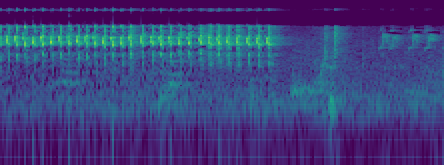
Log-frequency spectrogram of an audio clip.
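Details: A Cililin's dense 'tembakan rapat' trill of quick, high, evenly repeated notes runs for nearly three seconds, then gives way to scattered softer chirps and short calls, from a tutor recording for cage birds.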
